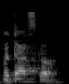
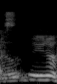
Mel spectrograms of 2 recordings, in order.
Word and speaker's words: Kgothatso: Kgothatso. Kgothatso. Kgothatso. Yes. And I see people call you, but yeah, Kgothatso.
